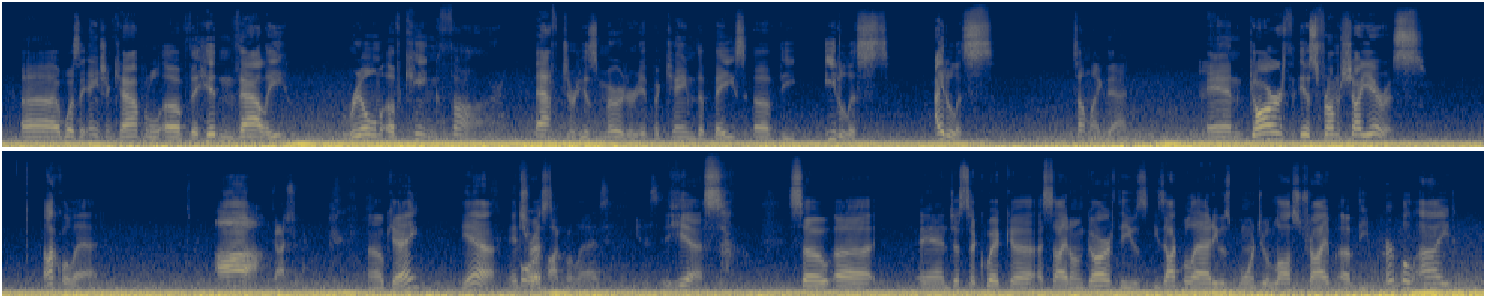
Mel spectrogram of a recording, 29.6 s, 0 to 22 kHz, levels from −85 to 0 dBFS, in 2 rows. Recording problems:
low rumble; loud; throughout; 6 dB below the speech

